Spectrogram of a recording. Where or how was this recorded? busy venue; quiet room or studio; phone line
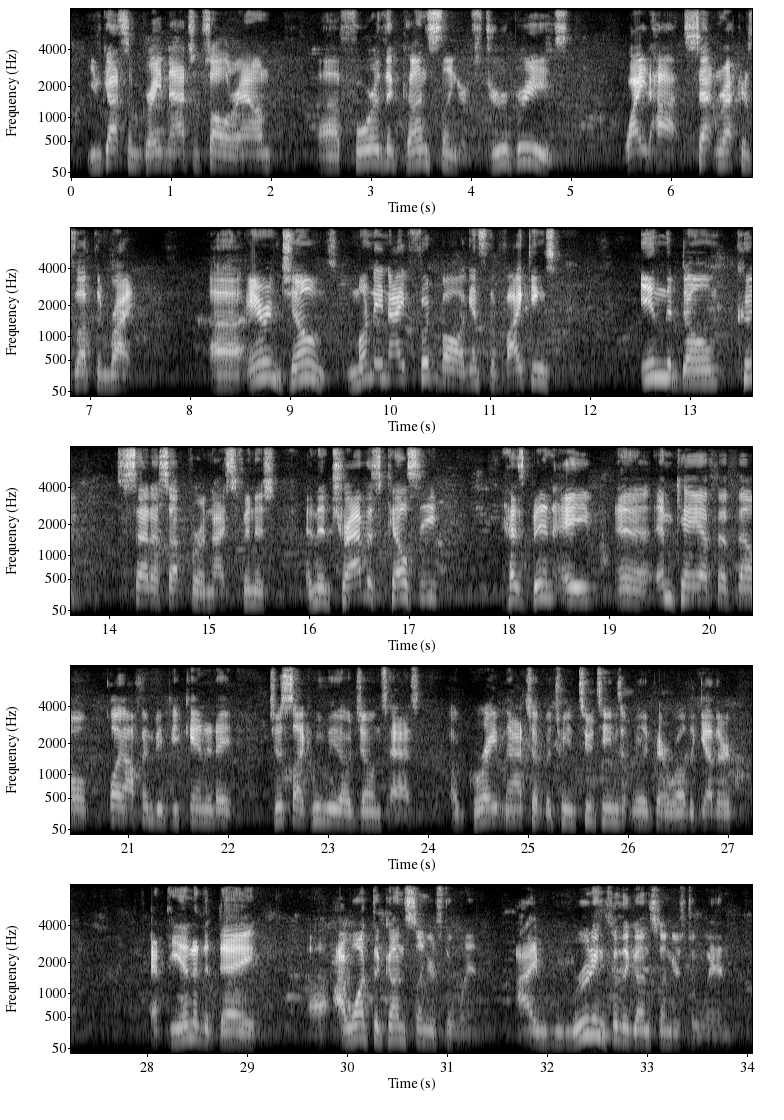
busy venue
